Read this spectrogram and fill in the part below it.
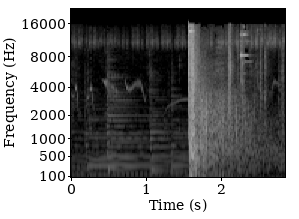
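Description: A single loud rifle shot fired at a fallow deer in the hunting game Call of the Wild, a sharp close crack with a decaying echo, following calm ambient birdsong and a steady background tone.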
